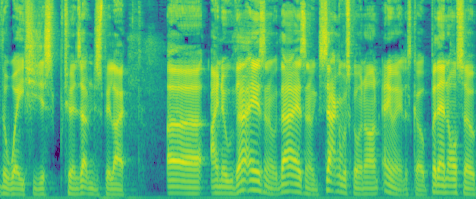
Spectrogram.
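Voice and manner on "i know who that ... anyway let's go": normal talking voice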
